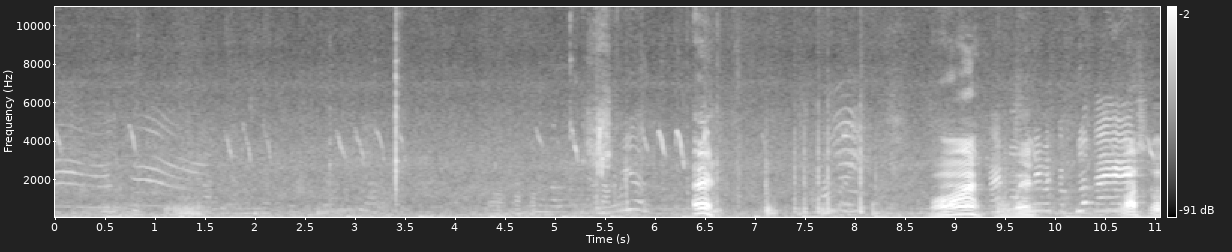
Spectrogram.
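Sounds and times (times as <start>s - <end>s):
chickens clucking: 0.0s - 3.6s, 4.3s - 8.7s
high bird chirps: 4.8s - 6.6s.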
